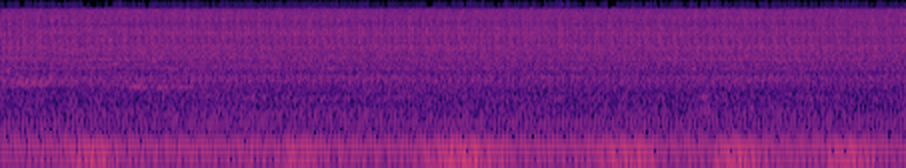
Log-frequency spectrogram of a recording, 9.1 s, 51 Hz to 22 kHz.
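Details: Morris Minor engine idling after 12 months in storage, air filter being refitted: steady even low idle with gentle rises in level and no knocks, misses or ticks; normal idle.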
